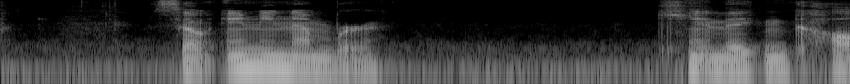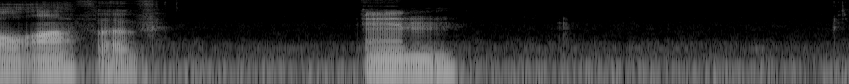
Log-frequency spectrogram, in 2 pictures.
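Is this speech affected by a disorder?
Yes: traumatic brain injury.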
